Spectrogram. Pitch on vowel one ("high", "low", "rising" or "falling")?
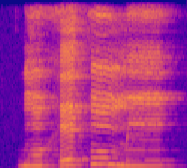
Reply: low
